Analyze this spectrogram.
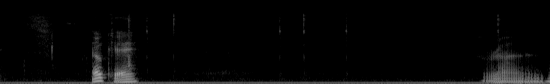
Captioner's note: clicking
